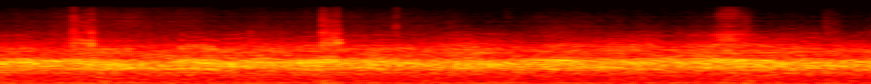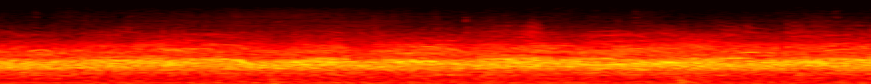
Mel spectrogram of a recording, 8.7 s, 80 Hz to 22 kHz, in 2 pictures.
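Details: Sandhill cranes in great numbers at Rowe Sanctuary, Gibbon, Nebraska, March 13, 2014: a continuous roar of rattling bugles, with several sharper, louder calls breaking through the massed chorus now and then.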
